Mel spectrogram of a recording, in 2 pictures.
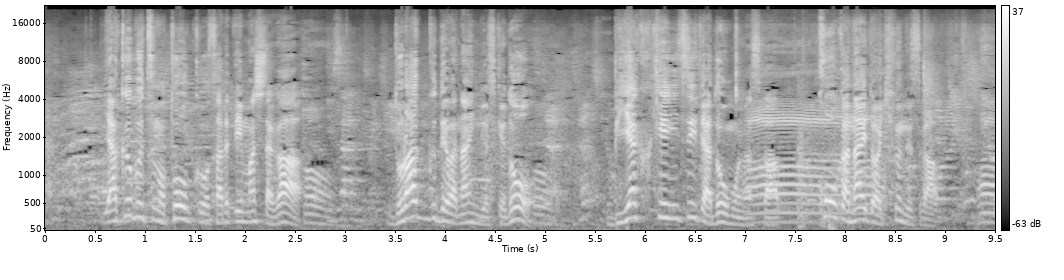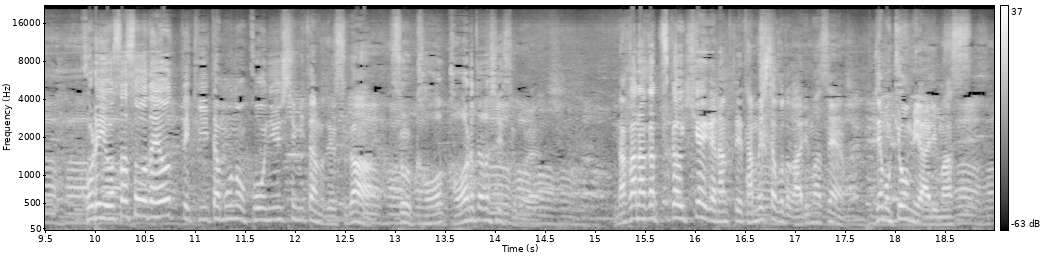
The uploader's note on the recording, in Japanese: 居酒屋収録について。今回は居酒屋にて収録！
